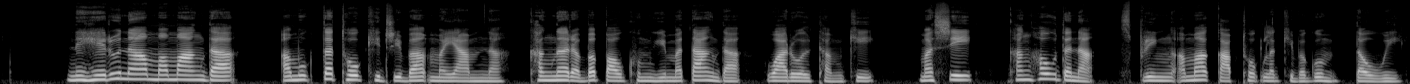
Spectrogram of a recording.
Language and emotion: Manipuri, neutral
